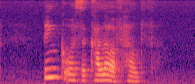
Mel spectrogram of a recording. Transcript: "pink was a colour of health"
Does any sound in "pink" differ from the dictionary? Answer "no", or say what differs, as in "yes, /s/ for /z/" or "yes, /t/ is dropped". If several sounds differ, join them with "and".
yes, /b/ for /p/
